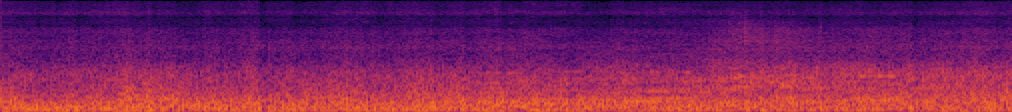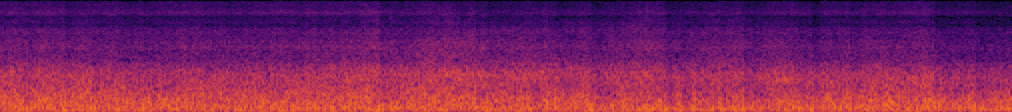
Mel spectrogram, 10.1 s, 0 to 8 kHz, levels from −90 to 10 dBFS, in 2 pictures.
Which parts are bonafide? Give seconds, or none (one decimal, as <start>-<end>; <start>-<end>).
0.0-2.4; 4.5-10.1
